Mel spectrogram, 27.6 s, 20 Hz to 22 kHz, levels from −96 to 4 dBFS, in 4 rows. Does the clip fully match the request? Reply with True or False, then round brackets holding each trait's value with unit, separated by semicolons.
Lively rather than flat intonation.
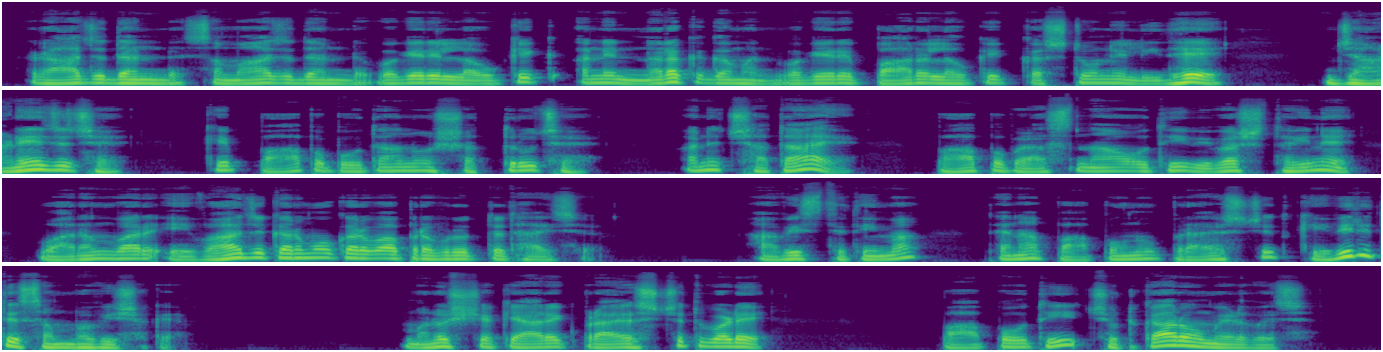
False (4.3 semitones)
